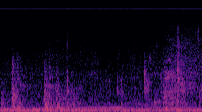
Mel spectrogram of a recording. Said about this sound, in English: Just heard the door, I think.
